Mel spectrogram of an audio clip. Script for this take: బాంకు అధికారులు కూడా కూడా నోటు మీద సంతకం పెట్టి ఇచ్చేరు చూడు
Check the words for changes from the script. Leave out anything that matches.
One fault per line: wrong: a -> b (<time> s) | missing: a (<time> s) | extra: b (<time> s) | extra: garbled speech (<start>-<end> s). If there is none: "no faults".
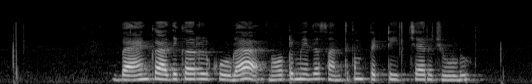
missing: కూడా (2.5 s)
